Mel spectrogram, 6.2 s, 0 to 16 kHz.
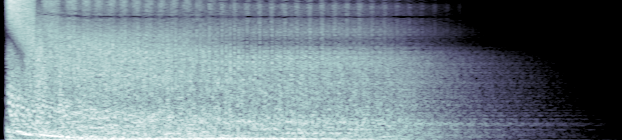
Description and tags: MA SFX MiscPack 1 4
Sound from pack: "Mobile Arcade"
100% FREE!
200 HQ SFX, and loops.
Best used for match3, platformer, runners.
electronic, digital, loop, freaky, effect, machine, fx, future, soundeffect, sound-design, game-sfx, lo-fi, glitch, electric, abstract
